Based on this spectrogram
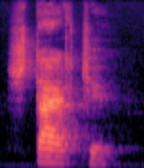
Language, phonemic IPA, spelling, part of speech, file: Dutch, /ˈstarcə/, staartje, noun, Nl-staartje.ogg
- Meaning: diminutive of staart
